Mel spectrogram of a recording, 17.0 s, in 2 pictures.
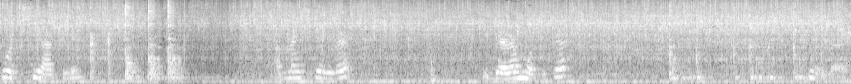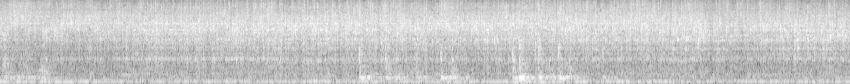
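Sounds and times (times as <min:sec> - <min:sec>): paste sizzling in hot fat: 0:00.0 - 0:17.0
metal spoon knocking on pot: 0:00.8 - 0:01.9, 0:12.1 - 0:14.4.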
